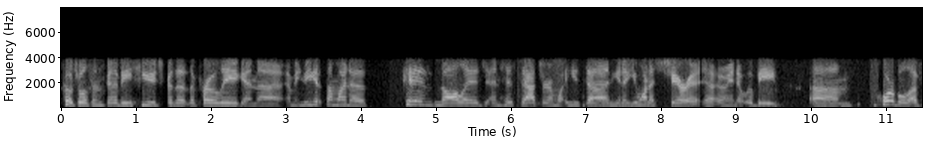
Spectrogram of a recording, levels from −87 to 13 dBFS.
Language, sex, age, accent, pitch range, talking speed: English, female, 20-39, American, 195-225 Hz, 225 wpm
